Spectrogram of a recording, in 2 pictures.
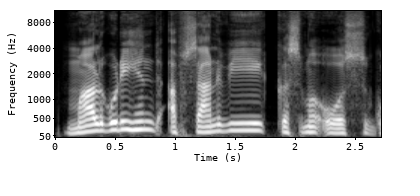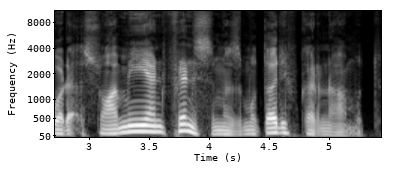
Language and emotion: Kashmiri, neutral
